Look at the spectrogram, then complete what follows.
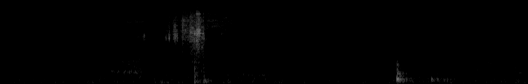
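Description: A red coloured pencil drawn along a plastic ruler across card: one scratchy stroke lasting about a second that grows louder to its end. A single sharp click follows about four seconds in.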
